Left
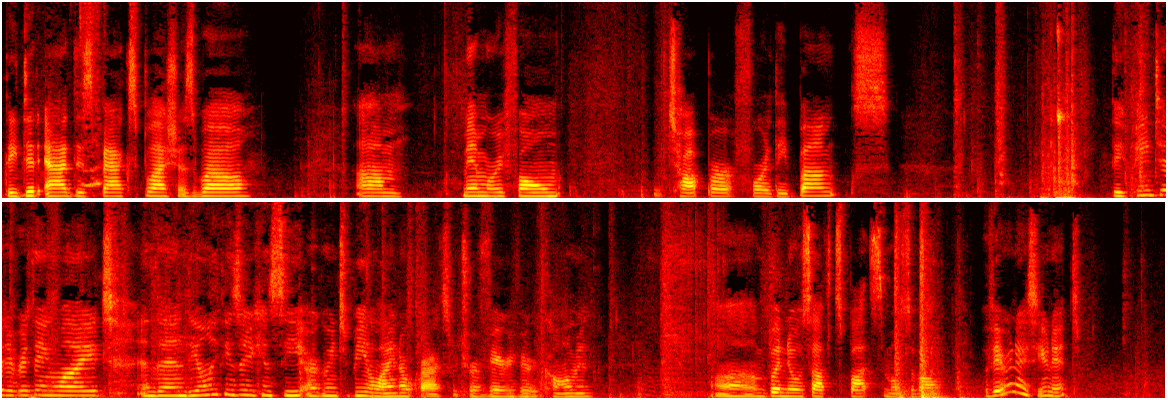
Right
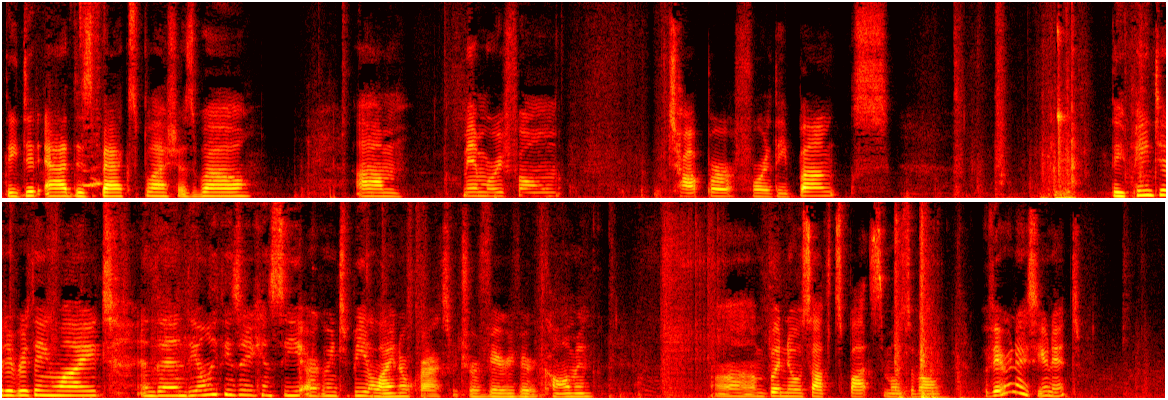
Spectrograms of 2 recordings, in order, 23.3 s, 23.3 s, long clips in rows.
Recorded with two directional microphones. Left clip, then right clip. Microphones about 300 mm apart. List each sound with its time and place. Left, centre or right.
0.0 s speech: centre
3.5 s a woman's voice: centre; by 5.6 s left
6.6 s a woman's voice: centre
11.1 s speech: centre
18.8 s a woman's voice: centre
